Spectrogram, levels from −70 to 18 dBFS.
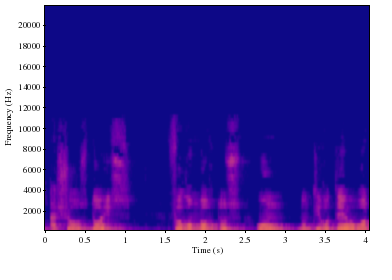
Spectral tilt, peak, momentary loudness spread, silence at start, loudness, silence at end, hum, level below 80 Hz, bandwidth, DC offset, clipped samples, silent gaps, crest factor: -5.5 dB/octave; -10 dBFS; 10 LU; 0 s; -25 LUFS; 0 s; none; -54 dBFS; 11.5 kHz; under 0.1%; under 0.1%; none; 16 dB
